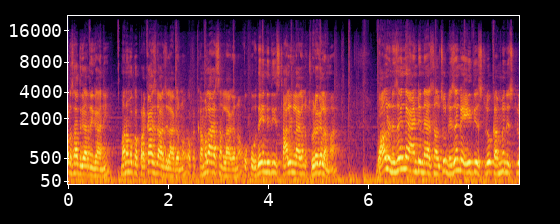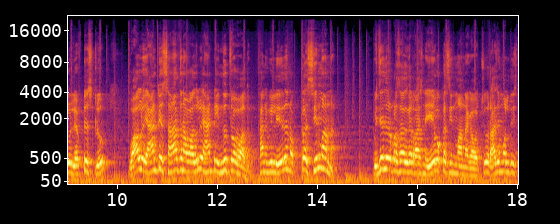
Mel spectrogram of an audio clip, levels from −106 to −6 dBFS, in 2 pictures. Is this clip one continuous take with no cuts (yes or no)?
no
